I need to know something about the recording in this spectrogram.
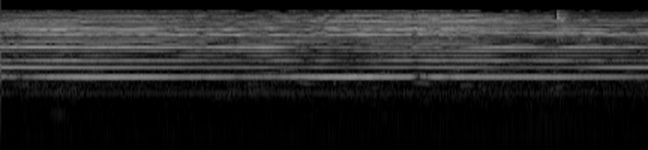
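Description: A steady, high-pitched tone held at one unchanging pitch, with a few faint voice traces beneath it.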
